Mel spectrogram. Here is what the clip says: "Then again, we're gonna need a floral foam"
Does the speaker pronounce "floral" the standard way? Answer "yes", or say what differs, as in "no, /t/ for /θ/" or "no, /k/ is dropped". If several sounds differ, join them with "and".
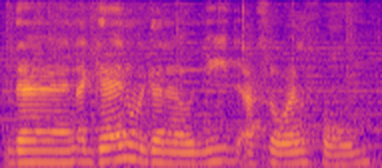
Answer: no, /ɹ/ is dropped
